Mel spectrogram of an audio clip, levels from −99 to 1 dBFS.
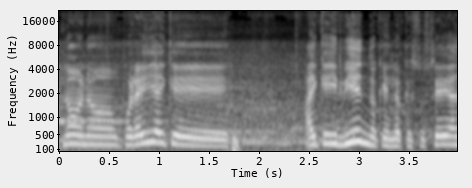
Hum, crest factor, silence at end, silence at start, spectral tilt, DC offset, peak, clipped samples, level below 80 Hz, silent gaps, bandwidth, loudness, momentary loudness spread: none; 14 dB; 0 s; 0 s; -4.5 dB/octave; under 0.1%; -2 dBFS; under 0.1%; -48 dBFS; none; over 20 kHz; -16 LUFS; 15 LU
